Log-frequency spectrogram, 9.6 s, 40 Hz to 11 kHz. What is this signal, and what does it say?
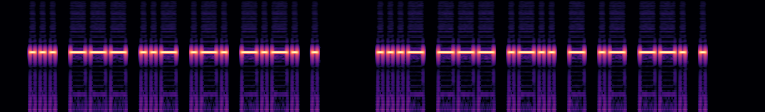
Morse code, heard as a keyed tone, about 19 wpm, 800 Hz. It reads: SOURCE VOLTAGE
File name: Technical Subjects / Technical Subjects-mp3s / XC @18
